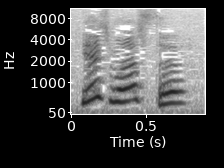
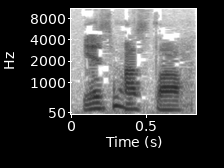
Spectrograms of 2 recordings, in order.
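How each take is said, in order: First: It is said in a boy's voice. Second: It is said in a man's voice.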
